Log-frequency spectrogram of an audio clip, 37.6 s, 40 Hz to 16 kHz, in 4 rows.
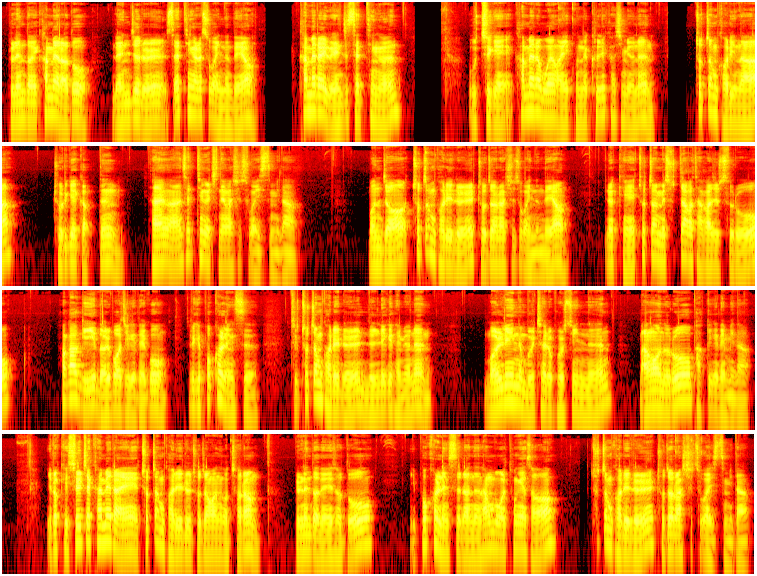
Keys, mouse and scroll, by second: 7.1-12.6 middle drag, 12.6-37.6 drag.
